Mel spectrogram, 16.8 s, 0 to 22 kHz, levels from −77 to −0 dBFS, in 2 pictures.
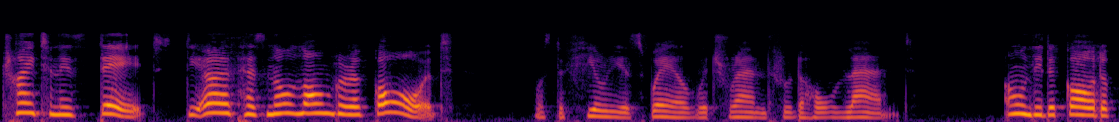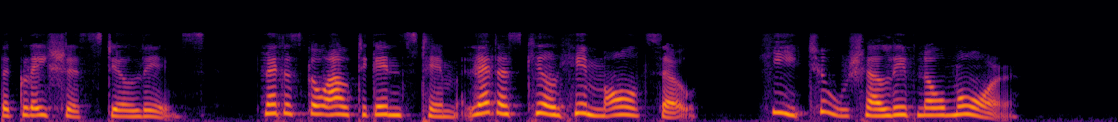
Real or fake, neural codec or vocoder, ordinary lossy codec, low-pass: fake; codec, 16 kHz, 4 kbps, FunCodec, trained on LibriTTS, 50 frames a second; AAC, 32 kbps; 7.2 kHz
